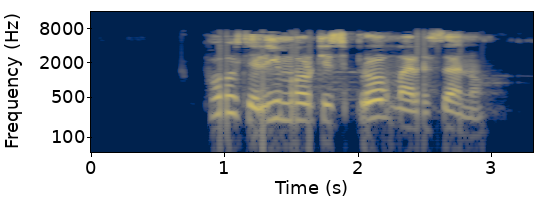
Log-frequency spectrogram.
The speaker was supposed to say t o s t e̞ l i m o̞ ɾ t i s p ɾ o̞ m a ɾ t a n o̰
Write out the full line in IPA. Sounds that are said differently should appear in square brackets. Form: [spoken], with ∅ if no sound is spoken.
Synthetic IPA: [p] o s t e̞ l i m o̞ ɾ t i s p ɾ o̞ m a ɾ [s] a n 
